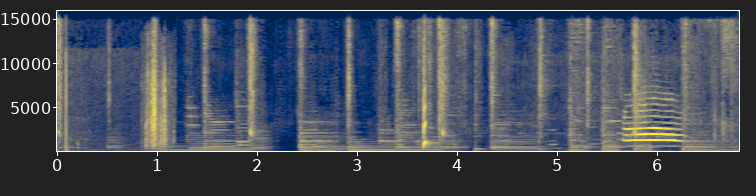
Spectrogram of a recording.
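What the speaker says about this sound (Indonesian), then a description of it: "tampaknya si kucing juga ingin bagiannya Daniel" A cat meows several times, short and fairly close, with soft plopping and clinking sounds between the cries and a longer meow near the end.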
